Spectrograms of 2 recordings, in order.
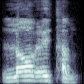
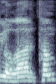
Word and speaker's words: logarithm: लोग नाम देते हैं लॉगरिथम। कुछ लोग लोगार्थम पढ़ते हैं, कुछ लॉगरिथम पढ़ते हैं। तो जैसे भी आपको प्रोनाउंसिएशन समझ आए तो आप लोगों ने वैसे ही यूज करना है।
